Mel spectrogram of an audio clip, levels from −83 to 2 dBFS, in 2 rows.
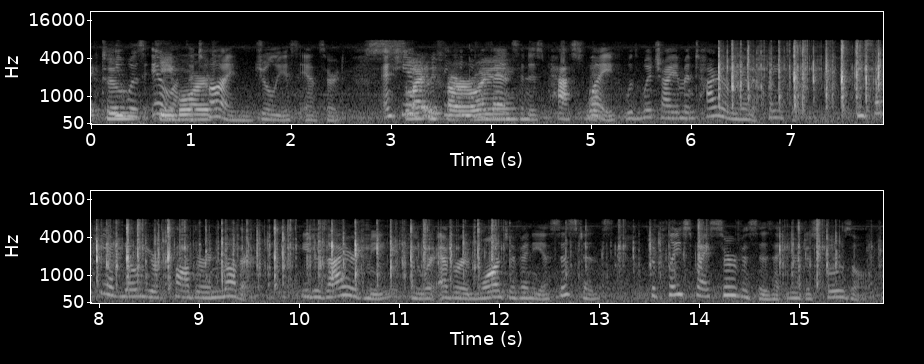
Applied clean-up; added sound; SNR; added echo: none; Typing; -3 dB; none.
